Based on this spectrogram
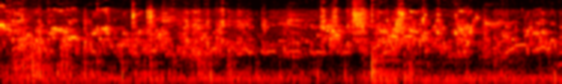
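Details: Budgerigars twitter in a busy, uneven chorus of squeaky chirps, with a few sharp clicks standing out.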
